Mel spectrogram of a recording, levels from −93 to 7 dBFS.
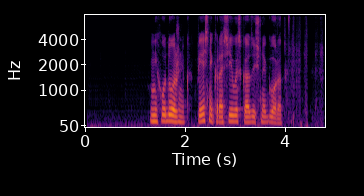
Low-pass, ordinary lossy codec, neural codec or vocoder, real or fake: none; none; codec, 16 kHz, 2 kbps, X-Codec, HuBERT features, trained on LibriSpeech; fake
